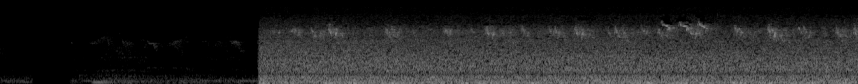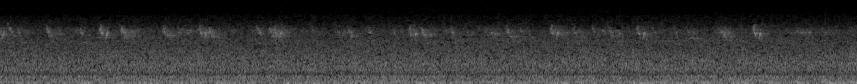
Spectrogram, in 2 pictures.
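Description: Near silence at first, then, about two and a half seconds in, a steady outdoor hiss begins with many short, high bird chirps repeating irregularly.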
